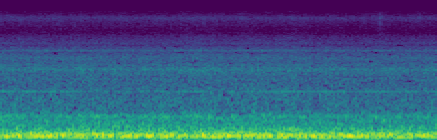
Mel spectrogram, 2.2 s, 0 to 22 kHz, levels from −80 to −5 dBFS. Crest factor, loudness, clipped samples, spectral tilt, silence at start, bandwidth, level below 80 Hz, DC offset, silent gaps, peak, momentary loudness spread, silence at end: 10 dB; -17 LUFS; under 0.1%; -9 dB/octave; 0 s; 13.5 kHz; -32 dBFS; under 0.1%; none; -6 dBFS; 1 LU; 0 s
